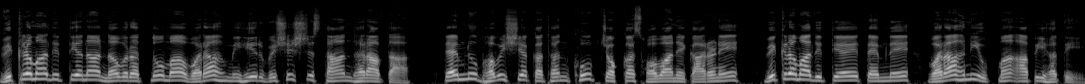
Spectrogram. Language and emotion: Gujarati, neutral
